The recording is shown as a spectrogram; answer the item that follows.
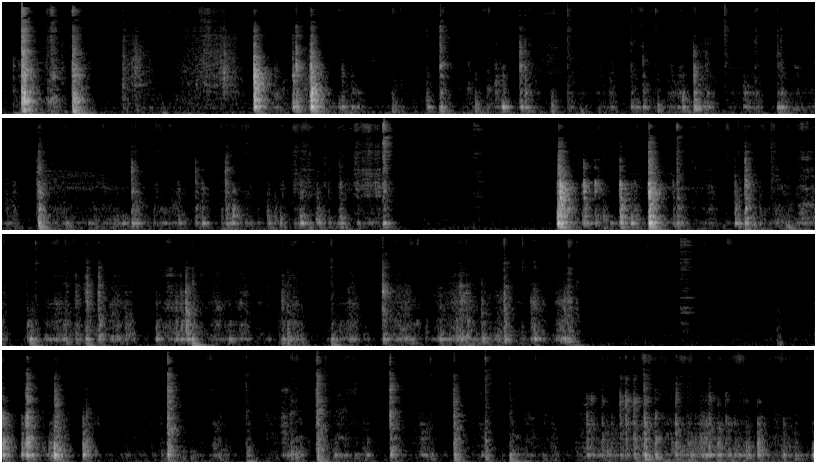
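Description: Hand screwdriver turning out the screws of a metal landing-gear unit mounted in a balsa model-aircraft wing: runs of small clicks, ticks and light knocks, with two short silent breaks.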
